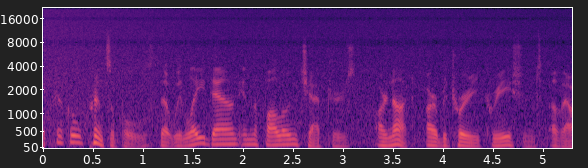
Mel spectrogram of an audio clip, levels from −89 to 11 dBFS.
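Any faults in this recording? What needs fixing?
Nothing needs fixing: no system faults turn up anywhere in the speech.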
